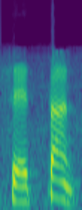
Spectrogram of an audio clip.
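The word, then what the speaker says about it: C'est un: 要注意一下哦， C'est 后面的 T 跟 un 前面的 U 要读连音，读成 C'est un.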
